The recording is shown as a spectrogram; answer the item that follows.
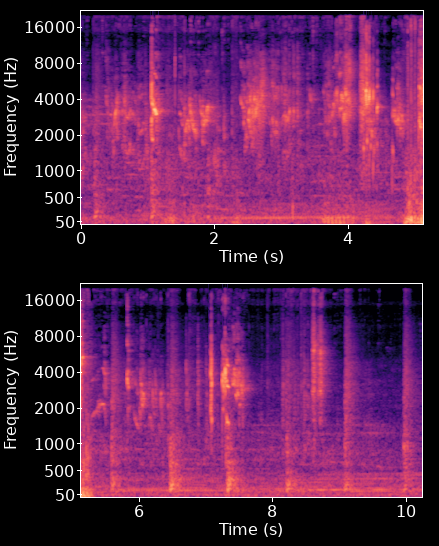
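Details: Lovebirds chirping while they play, with scattered bursts of high, scratchy twittering and sharp single chirps, separated by soft thumps and clicks, and quiet gaps between phrases.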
